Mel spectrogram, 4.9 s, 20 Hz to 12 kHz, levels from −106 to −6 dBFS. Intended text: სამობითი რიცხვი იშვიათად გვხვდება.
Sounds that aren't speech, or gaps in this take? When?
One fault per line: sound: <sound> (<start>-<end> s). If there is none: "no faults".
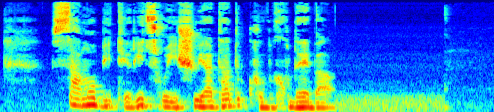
no faults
